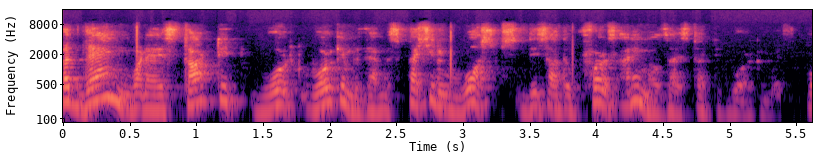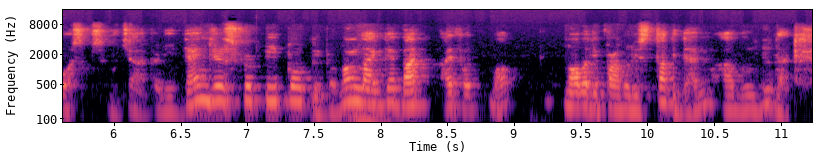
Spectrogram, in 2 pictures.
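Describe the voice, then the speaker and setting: A man with a Catalan accent speaks very fast in a dark, mellow tone. His fairly high pitch swings very widely. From Catalonia, Spain. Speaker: zoologist and animal protection campaigner. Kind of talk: interview. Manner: halting.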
